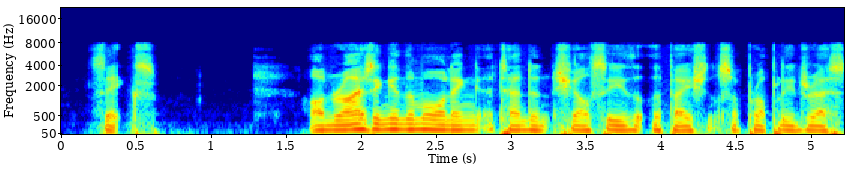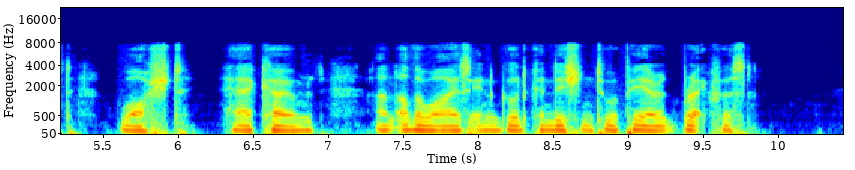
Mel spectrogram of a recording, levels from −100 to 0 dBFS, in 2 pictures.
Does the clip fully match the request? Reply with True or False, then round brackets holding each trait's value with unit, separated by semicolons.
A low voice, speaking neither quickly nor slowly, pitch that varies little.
True (115 Hz; 155 wpm; 1.6 semitones)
